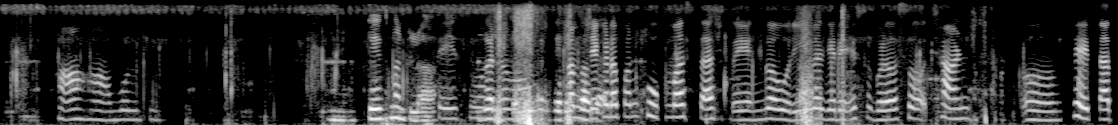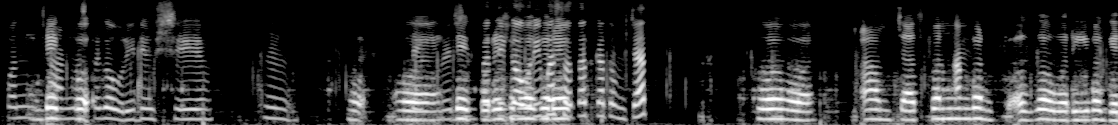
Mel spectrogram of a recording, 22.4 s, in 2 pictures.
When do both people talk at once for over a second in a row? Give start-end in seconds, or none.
4.4-6.1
